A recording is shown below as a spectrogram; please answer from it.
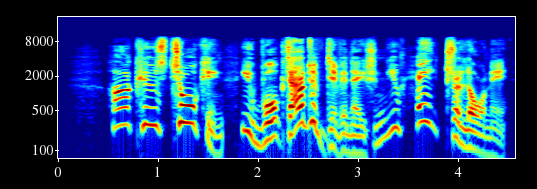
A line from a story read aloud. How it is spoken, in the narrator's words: said Ron indignantly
